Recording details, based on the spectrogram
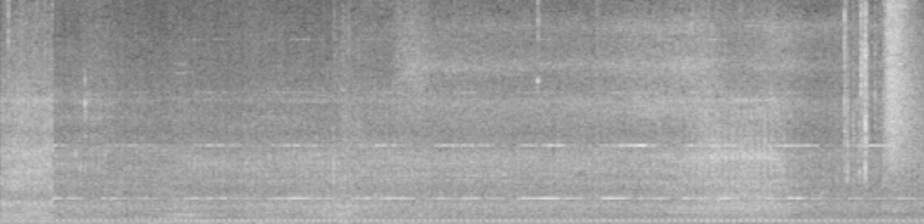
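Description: A truck in a trucking video game backs up toward a tarping station with a loaded trailer of steel tubing, its reversing beeper repeating steadily over a loud, constant diesel engine drone.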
